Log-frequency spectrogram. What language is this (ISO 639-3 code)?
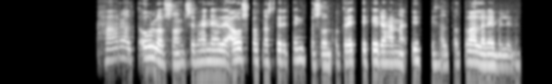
isl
